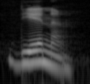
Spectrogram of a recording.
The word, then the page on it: diena: Wamesa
